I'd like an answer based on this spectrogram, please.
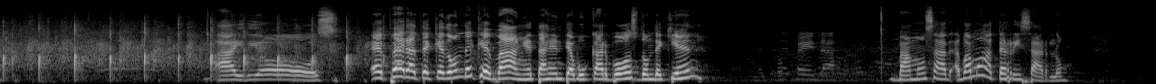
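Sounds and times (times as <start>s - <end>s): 
rhythmic audience clapping: 0.0s - 5.0s
speech: 2.2s - 7.1s, 8.9s - 10.8s.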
